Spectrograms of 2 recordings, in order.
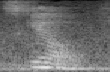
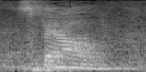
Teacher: this t p k after s will become d b g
